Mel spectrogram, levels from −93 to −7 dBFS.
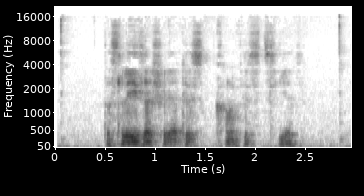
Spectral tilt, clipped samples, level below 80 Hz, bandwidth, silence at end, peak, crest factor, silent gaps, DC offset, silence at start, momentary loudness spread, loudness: -5.5 dB/octave; under 0.1%; -52 dBFS; 16.5 kHz; 0 s; -14 dBFS; 20 dB; none; under 0.1%; 0.05 s; 14 LU; -35 LUFS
